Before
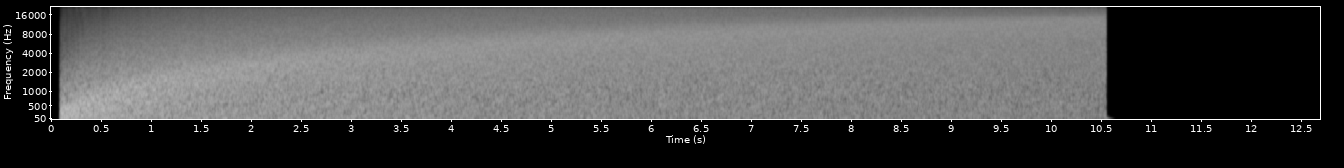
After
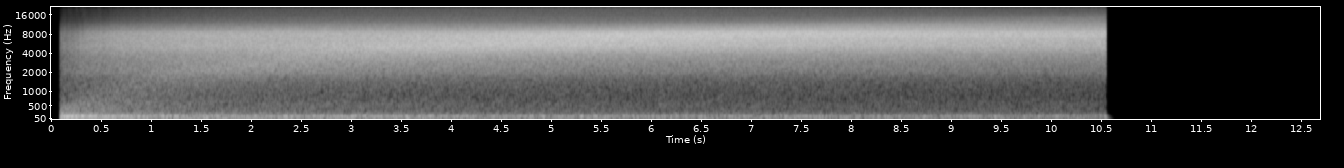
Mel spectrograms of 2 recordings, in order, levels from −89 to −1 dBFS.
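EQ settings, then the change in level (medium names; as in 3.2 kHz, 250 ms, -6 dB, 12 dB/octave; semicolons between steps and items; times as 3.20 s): FFT filter 110 Hz 0 dB, 270 Hz -16 dB, 790 Hz -18 dB, 1.6 kHz -15 dB, 5.1 kHz +10 dB, 13 kHz -3 dB; dynamic bell 8.4 kHz, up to +5 dB, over -33 dBFS, Q 1.1; graphic EQ 125/250/500/2000/8000 Hz +9/+4/+4/+7/+12 dB; -3.0 dB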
